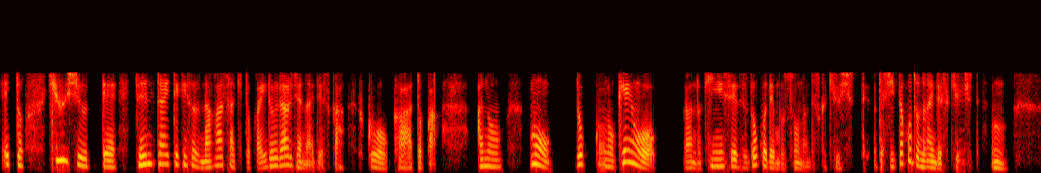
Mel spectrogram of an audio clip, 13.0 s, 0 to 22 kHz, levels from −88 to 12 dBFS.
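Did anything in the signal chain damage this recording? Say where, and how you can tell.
Yes. iLBC codec damage runs throughout: the speech is capped below 4 kHz and sounds rough and synthetic, consistent with 30 ms frames at 13.33 kbps.

Lost iLBC frames occur at 4.94–4.99, 7.49–7.56 and 11.96–12.07 s. These are network packet losses that the decoder concealed with buzzy, held vowel-like tones lasting roughly 30, 60 and 90 ms, and the speech recovers almost immediately after each.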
